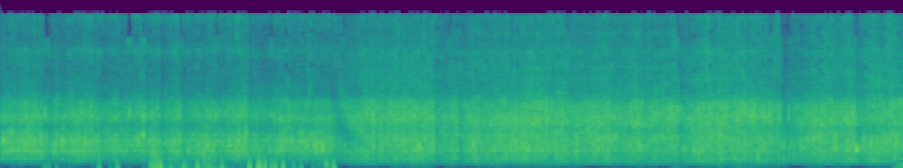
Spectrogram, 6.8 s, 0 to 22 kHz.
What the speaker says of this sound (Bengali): শুকনো লঙ্কা 4টে এবং 5 ফোড়ন গরম তেলে দিলাম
